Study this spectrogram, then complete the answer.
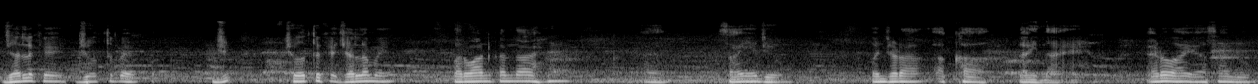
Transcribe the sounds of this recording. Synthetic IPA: d͡ʑɐlkʰeːd͡ʑoːt̪mẽ | d͡ʑoːt̪kʰeːd͡ʑɐlmẽ | pɐɾʋaːnkɐ̃nd̪aːɦɪnɪ̆ | ɛ̃ːsaːĩə̃d͡ʑoː | pɐ̃ɲd͡ʑʱəɽaɐkʰa | laːĩːn̆d̪a̰ːɦeɪnɪ | ɐɦɪɽ̃oaːɦeɐsãd͡ʑoː

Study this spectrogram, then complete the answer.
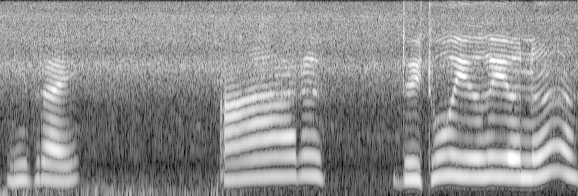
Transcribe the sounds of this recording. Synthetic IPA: nibʰʱɾaj | aɾ | dujtʰohɯjɯɦɯjɯnɯ

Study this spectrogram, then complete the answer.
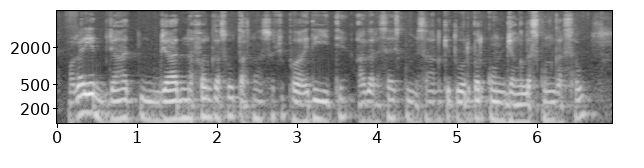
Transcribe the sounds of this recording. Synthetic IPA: mɐɡɐɾjed͡ʒaːd̪d͡ʒaːd̪nɐfʰɐɾkɐsɐwt̪ɐsmɐsɐt͡ʃʰipʰəːɦd̪ijit̪iɐɡɐɾsɐskmisaːlket̪oːɾpɐɾkoːnd͡ʒɐ̃ŋɡlɐskunɡɐsɐw

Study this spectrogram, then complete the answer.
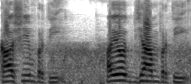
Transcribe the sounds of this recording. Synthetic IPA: kaːʃiːmpɾɐt̪i | ɐjoːd̪ʱjaːmpɾɐt̪i

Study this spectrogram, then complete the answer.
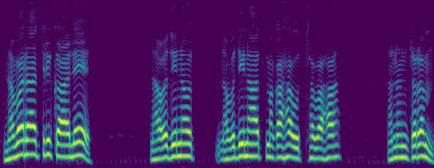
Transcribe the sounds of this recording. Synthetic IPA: nɐʋɐɾaːt̪ɾikaːleː | nɐʋɐd̪n | nɐʋɐd̪inaːt̪mɐkɐɦɐ̆ut̪sɐʋɐɦɐ̆ | ɐnɐnt̪ɐɾɐm

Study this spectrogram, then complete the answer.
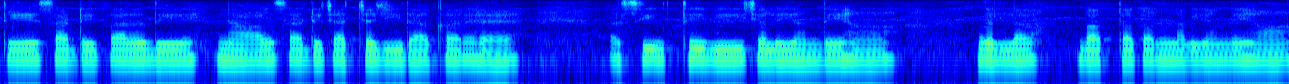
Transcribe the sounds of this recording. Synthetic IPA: t̪eːsaːɖeːkəɾd̪eːnaːlsaːɖeːt͡ʃaːt͡ʃaːd͡ʒiːd̪aːkəɾɦɛː | əsĩːʊt̪ʰːeːʋiːt͡ʃəleːd͡ʒãːnd̪eːɦãː | ɡəlːaː | baːt̪aːkəɾəɳləɡd͡ʒãːnd̪eːɦãː

